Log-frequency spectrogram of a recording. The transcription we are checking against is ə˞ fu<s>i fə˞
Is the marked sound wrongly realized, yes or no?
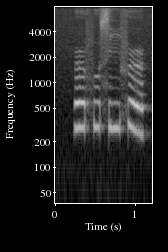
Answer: no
